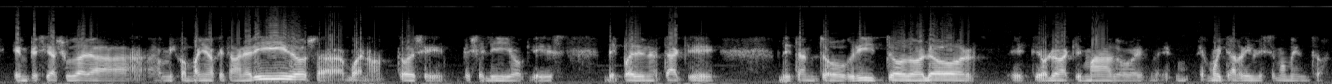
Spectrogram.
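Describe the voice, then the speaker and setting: A deep, slightly bright male voice with vocal fry comes through a dry, low-quality recording. He's an Argentine war veteran in his fifties giving personal testimony in an interview, reflecting on his story as he tells it.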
